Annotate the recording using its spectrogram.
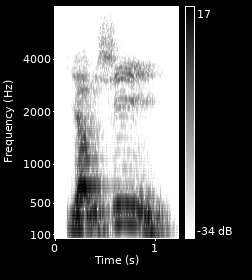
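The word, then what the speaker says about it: يمشي: ya juga nah tapi cara bacanya berbeda yang nomor satu ini bacanya Bagaimana yamsyi panjang kan yamsyi begitu kan sedangkan nomor dua Bacanya apa yansi atau yansa yansa berbeda Kenapa berbeda Kenapa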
